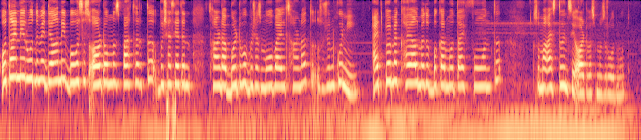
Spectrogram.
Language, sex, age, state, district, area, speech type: Kashmiri, male, 18-30, Jammu and Kashmir, Bandipora, rural, spontaneous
